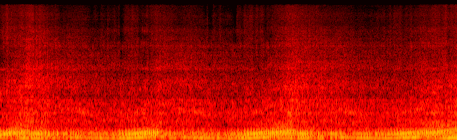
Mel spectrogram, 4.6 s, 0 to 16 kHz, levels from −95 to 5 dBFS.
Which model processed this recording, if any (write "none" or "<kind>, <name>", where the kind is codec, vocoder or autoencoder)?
autoencoder, DAC-VAE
